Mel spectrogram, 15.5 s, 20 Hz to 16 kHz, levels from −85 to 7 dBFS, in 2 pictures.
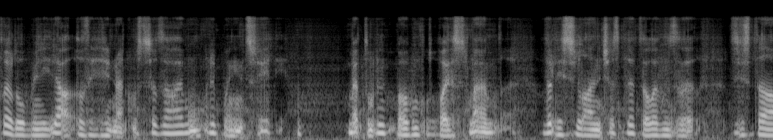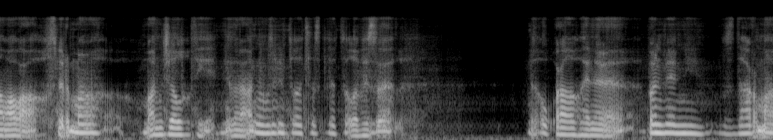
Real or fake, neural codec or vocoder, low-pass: fake; autoencoder, 22.05 kHz, a latent of 192 numbers a frame, VITS, trained on many speakers; 9.9 kHz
